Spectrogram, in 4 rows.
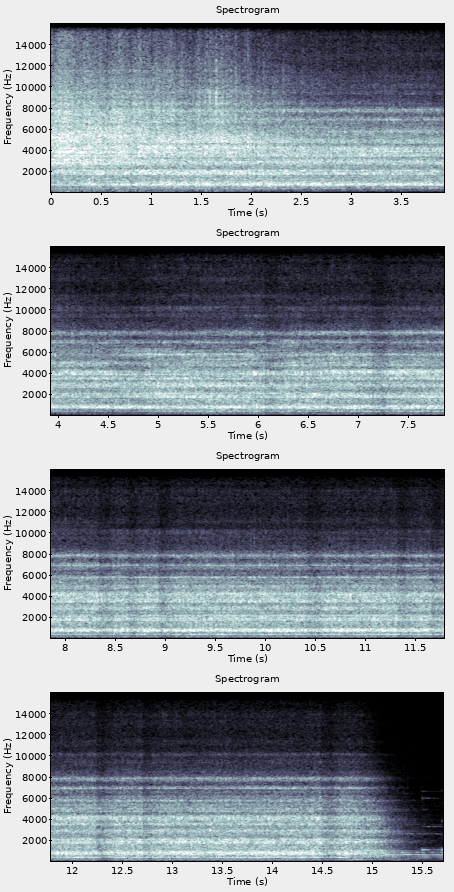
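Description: A Thermomix blender whirring at speed 7 while making peanut butter ice cream, a loud, steady broadband roar that holds for about fifteen seconds before cutting off abruptly, with no voices.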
